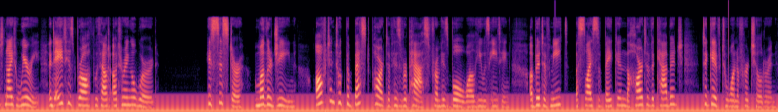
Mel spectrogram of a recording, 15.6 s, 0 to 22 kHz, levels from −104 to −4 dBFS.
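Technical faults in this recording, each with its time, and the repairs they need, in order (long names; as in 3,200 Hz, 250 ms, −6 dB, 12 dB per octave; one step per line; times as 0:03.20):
mains buzz 60 Hz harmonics 10 −29 dBFS
0:11.10: click −8 dBFS
0:14.57: click −13 dBFS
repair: click removal
hum removal 60 Hz, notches 10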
